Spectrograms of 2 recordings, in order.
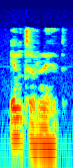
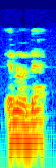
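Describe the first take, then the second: First: The T after the N is pronounced. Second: The T after the N is silent. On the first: "It's not wrong if you said internet" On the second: "it will be better if you said internet"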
